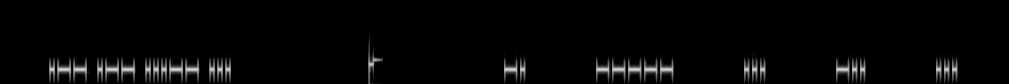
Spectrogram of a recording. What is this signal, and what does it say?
Morse code, heard as a keyed tone, about 31 wpm, spaced as for 15 wpm, 700 Hz. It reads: WW3S N0SDS
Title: USA Call Signs - 6x Character Spacing - 30wpm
